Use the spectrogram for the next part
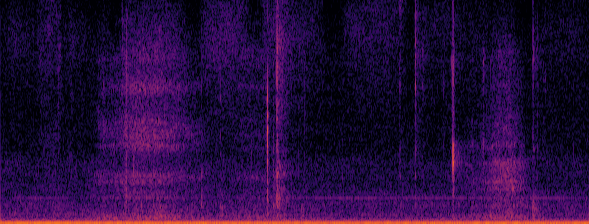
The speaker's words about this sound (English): You all get to listen to me sniffle with my allergies tonight. The joys of living in the tropics.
